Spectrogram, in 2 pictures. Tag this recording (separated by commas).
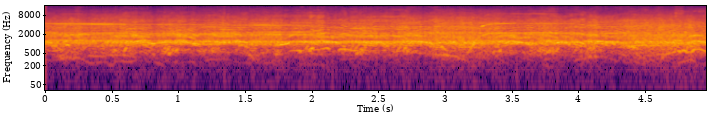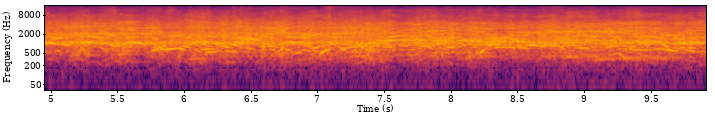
Speech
